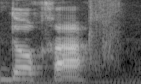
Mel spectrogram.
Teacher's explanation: You got that fancy ch. We love that velar fricative.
